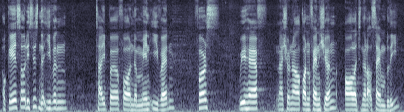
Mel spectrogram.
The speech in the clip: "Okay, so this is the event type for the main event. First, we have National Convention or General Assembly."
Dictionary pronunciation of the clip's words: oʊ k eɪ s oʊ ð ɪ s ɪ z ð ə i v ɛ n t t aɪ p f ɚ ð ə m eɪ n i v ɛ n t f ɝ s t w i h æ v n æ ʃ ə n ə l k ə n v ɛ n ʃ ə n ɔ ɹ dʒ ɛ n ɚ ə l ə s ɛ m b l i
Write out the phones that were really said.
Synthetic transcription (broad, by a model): oʊ k eɪ s oʊ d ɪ s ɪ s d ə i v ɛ n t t aɪ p f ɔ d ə m eɪ n i v ɛ n t f ɝ s t w i h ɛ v n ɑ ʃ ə n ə l k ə n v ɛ n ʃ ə n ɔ l dʒ ɛ n ɚ ə l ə s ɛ m b l i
